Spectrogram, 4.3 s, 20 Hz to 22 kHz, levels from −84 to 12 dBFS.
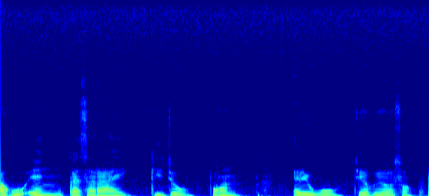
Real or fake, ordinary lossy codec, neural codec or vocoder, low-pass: real; none; none; none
